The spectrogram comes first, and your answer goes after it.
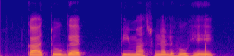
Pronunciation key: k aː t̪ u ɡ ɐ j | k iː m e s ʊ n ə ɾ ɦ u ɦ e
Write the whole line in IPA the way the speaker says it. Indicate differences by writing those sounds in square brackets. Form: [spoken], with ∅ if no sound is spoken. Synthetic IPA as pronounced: k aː t̪ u ɡ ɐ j | [p] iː m [a] s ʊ n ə [l] ɦ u ɦ e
